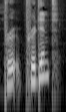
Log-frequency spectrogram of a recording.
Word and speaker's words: prurient: Appeals to prude. What am I saying? I'm saying this wrong again. Prurient. – No D.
